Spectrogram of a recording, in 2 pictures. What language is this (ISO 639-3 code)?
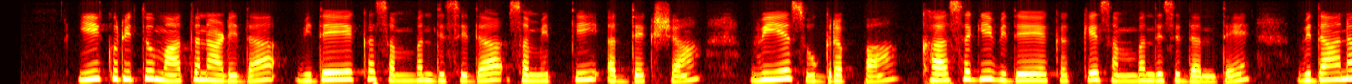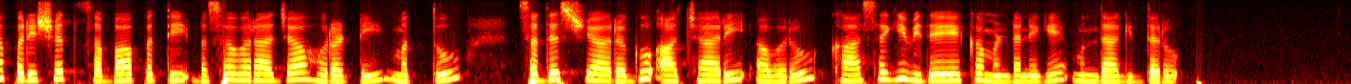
kan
